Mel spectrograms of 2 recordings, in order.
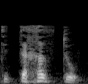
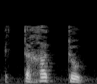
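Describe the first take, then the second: First: Said in the usual way. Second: "ittakhattu" for اتخذت, no dh sound; dhal merged into ta. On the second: Shown as a demonstration. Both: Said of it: "هناك إدغام الذال في التاء".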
